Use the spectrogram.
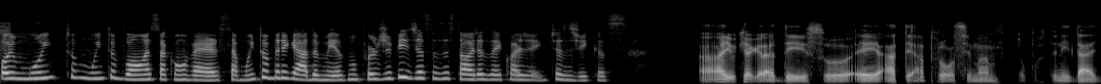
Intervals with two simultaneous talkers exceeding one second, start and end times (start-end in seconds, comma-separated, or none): none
